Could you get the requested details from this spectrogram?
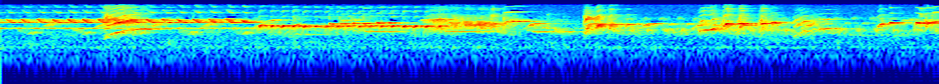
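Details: Spanish timbrado canaries, a last-season singer plus young birds learning their song. The clip holds a steady rolling trill that breaks into sharp, fast, clicking rolls after a brief gap.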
